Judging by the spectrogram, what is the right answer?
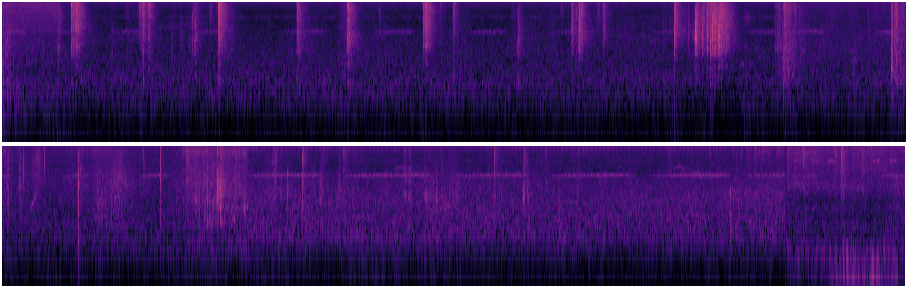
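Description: Wood and bamboo fire crackling, with sharp pops and snaps every second or so that thin out after the first half.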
